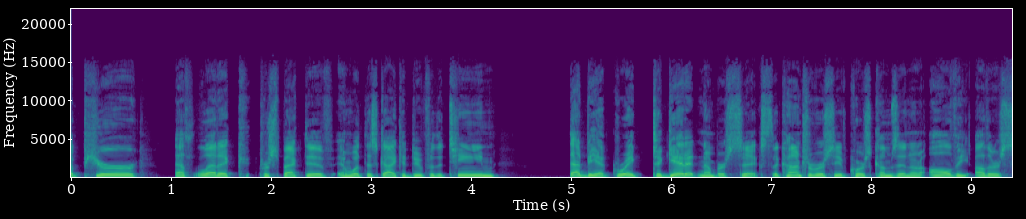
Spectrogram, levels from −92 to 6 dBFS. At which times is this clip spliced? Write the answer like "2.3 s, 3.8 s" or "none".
5.7 s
